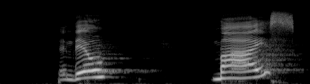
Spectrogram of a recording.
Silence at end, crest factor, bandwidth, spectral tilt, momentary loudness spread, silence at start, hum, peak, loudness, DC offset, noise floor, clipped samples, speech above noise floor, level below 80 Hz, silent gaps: 0.2 s; 14 dB; 13 kHz; -2.5 dB/octave; 13 LU; 0.6 s; none; -12 dBFS; -22 LUFS; under 0.1%; -76 dBFS; under 0.1%; 54 dB; -70 dBFS; none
